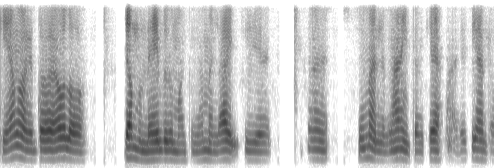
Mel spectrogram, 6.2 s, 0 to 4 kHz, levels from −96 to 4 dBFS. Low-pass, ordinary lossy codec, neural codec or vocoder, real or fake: 3.6 kHz; none; codec, 24 kHz, 0.9 kbps, WavTokenizer, medium speech release version 2; fake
